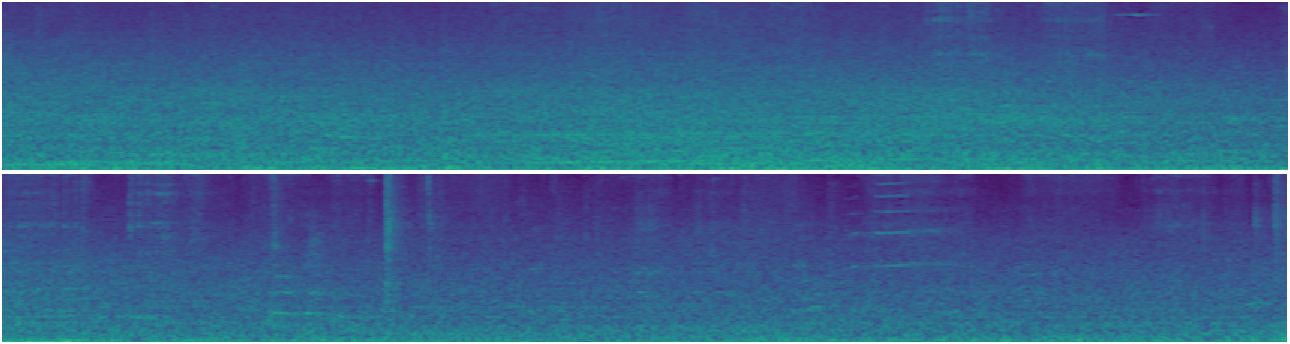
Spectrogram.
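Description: Distant city traffic hums steadily outdoors.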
